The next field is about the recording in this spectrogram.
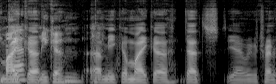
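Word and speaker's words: Mika: Micah.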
